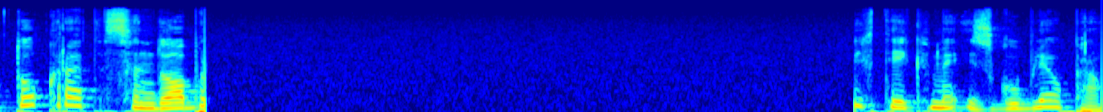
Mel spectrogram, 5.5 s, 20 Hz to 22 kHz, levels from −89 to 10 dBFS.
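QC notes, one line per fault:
1.03–4.29 s: audio dropout to a faint residue; speech cuts out abruptly, leaving only hiss some 40 dB down, likely a broken feed into a still-live input.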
